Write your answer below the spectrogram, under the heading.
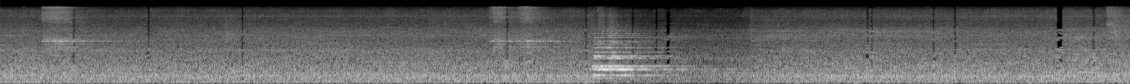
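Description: Steady din of a busy railway station, with one short train horn blast about six seconds in, the loudest sound. Two brief faint high tones come before it.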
